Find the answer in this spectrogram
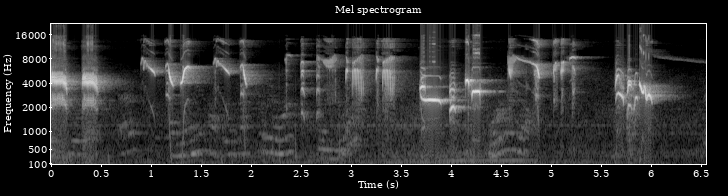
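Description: An Orange-headed thrush sings a rapid, continuous run of high, varied phrases: sweet slurred whistles mixed with squeaky, scratchy notes, broken by brief pauses.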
